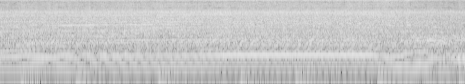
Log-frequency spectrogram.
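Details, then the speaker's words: Honda Beat FI scooter with sluggish, powerless acceleration, cleaned but not yet disassembled: throttle snapped, revs barely lift, hang flat then sag; bogging traced to faulty throttle position sensor connection. "Nah kalau kita gasnya kita gas spontan langsung kumat dia ya"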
